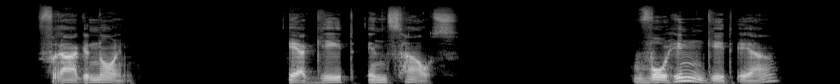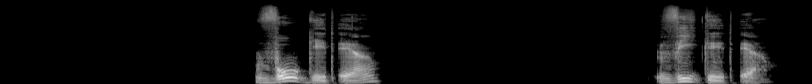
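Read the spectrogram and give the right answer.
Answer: Wohin geht er?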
